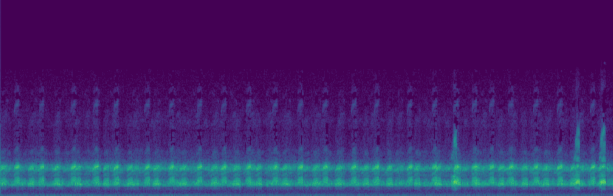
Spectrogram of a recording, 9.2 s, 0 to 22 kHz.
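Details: Courting frogs in a water-filled rice paddy on a May night, before rice planting, recorded on a SONY PCM-D100. Pulsing croaks repeat in a dense chorus, with a few sharper, higher calls standing out near the end.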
